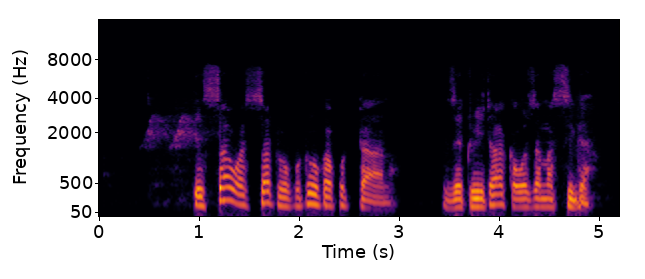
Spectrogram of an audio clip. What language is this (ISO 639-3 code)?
lug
